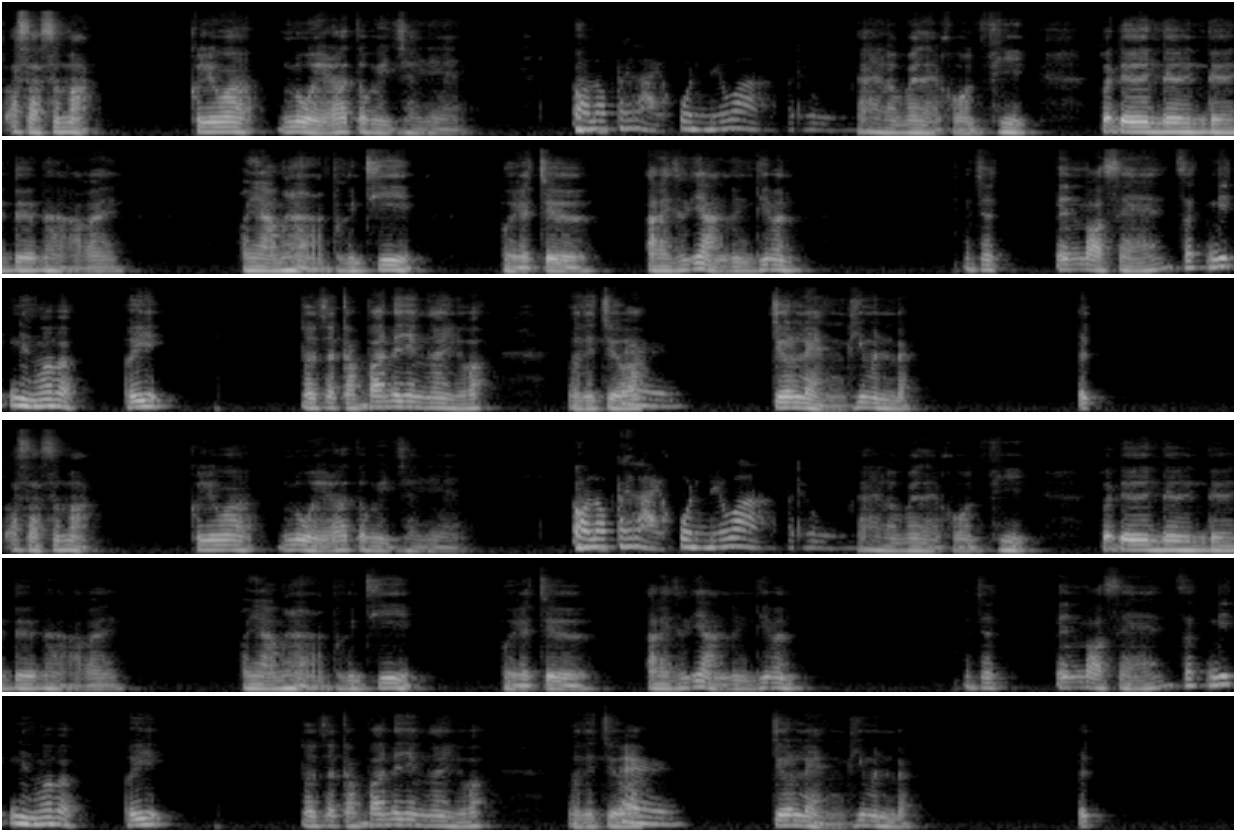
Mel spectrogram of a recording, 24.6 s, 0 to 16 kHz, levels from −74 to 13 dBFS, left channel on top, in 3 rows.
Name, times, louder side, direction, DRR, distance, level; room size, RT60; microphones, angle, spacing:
voice 1, 0.0-0.6 1.3-3.1 3.8-3.9 5.7-9.0 9.8-11.0 11.5-12.2 12.5-13.6 14.6-14.9 15.2-16.9 17.2-17.5 18.4-19.7 20.2-20.7 21.6-22.5 23.6-23.7, left 2 dB, 35° left, 0.5 m, -23 dB
voice 2, 3.8-5.8 20.5-21.0, right 5 dB, 60° right, 0.4 m, -26 dB
6.5 x 6.5 x 4.1 m
head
